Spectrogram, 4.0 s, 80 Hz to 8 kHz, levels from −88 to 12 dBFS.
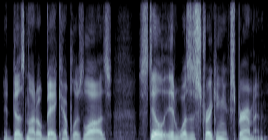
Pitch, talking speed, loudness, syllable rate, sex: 110 Hz, 180 wpm, -19 LUFS, 5.1 syllables/s, male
